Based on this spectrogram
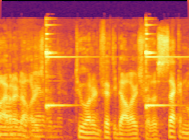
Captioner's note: beeping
